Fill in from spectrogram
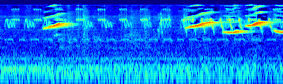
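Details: Oriental magpie-robin of the kacer trotol type singing in the clear ngeplong style: a pure rising whistle, a pause, then a burst of sweet whistled slurs. A fine rapid ticking and a low steady hum run underneath.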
